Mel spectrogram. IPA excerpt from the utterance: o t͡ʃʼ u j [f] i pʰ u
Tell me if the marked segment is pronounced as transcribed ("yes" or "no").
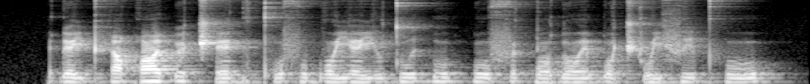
yes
